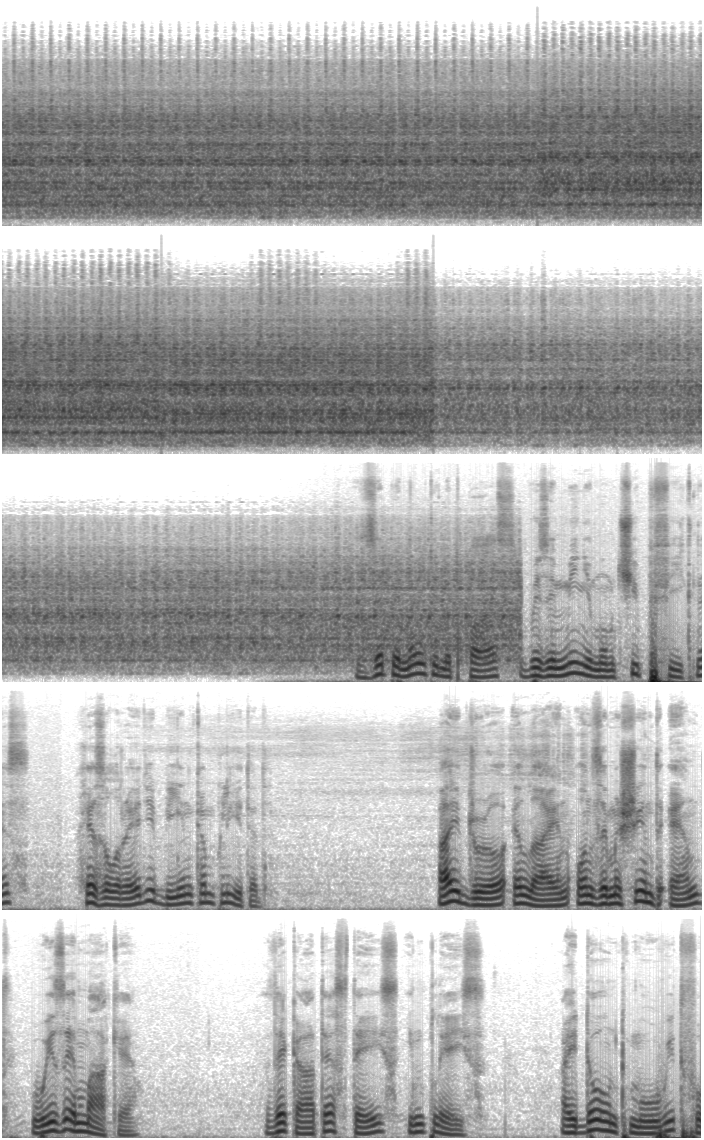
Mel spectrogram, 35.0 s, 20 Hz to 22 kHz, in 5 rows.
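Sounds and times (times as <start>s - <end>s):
milling machine cutting: 0.0s - 14.4s, 16.7s - 19.2s, 21.8s - 27.6s.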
